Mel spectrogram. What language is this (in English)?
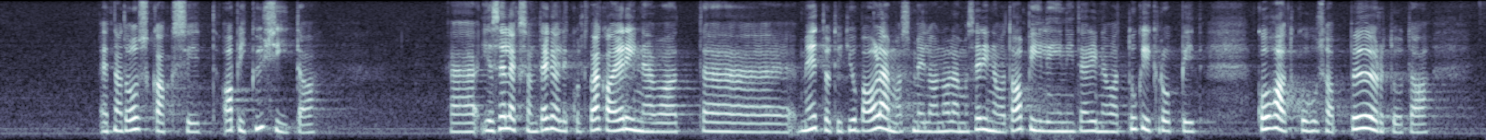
Estonian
